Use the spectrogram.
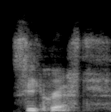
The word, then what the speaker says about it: Sechrist: The anglicized version that I go by is Sechrist. Seacrest, Sechrist. like Yeah, Ryan Seacrest. like Ryan Sechrist.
